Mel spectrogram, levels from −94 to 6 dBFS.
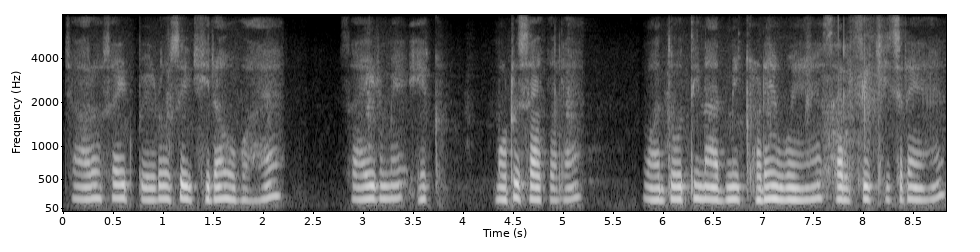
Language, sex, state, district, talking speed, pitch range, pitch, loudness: Hindi, female, Bihar, West Champaran, 150 wpm, 185-195 Hz, 190 Hz, -19 LUFS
